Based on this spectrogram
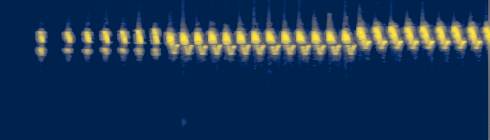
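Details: Linnet song that opens with spaced, soft double chirps and speeds into a rapid, even twitter of paired notes, then steps up to a higher, sharper repeated phrase. No other sounds are present.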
